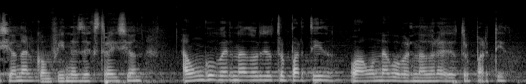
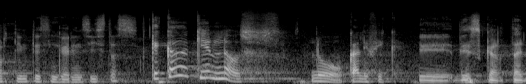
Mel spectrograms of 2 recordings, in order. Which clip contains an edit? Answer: second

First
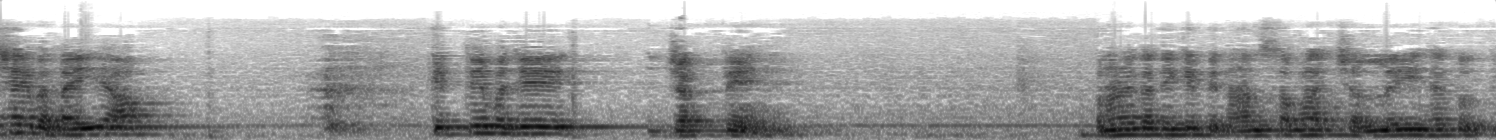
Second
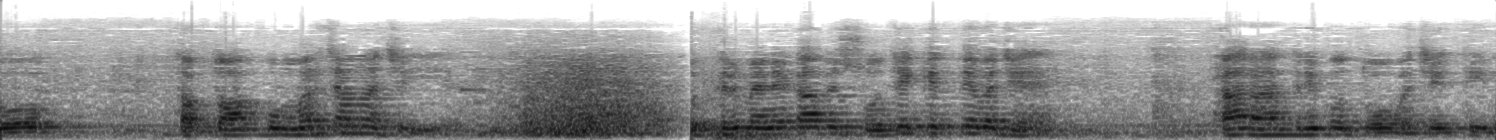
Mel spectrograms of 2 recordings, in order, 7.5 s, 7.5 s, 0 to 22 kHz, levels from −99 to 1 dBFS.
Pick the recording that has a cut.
second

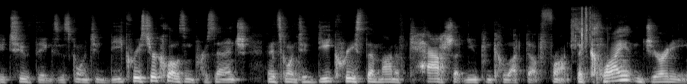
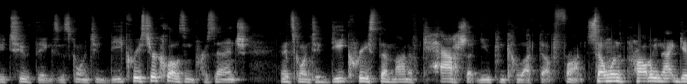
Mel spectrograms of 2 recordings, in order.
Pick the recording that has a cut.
first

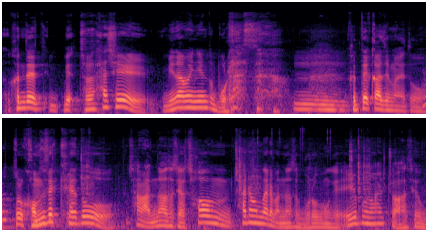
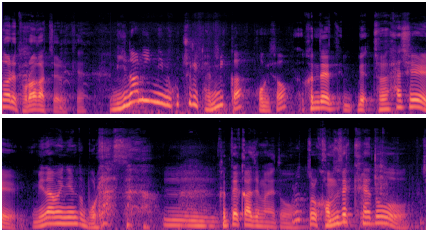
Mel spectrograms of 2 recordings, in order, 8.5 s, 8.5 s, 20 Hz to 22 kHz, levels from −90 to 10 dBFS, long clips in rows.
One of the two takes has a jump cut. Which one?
second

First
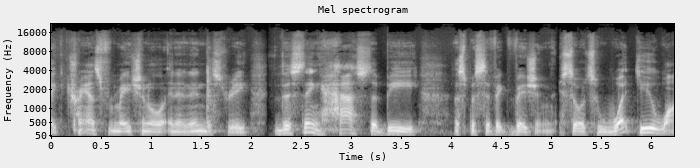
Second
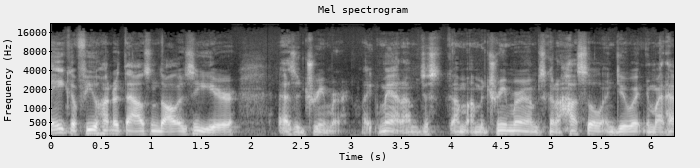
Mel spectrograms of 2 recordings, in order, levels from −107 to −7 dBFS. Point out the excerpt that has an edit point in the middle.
first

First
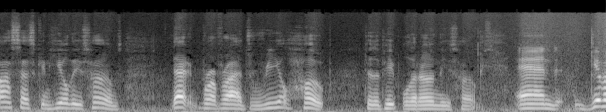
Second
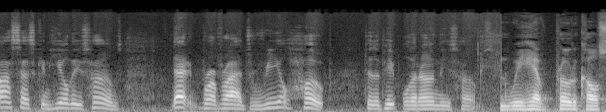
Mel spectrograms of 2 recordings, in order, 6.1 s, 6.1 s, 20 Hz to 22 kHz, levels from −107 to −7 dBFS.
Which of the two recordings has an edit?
second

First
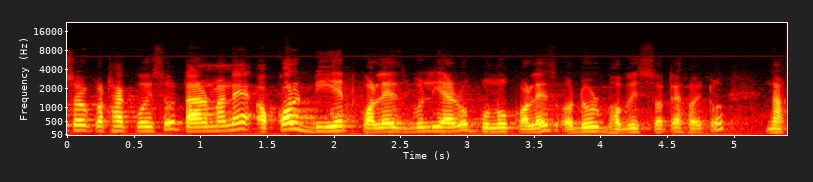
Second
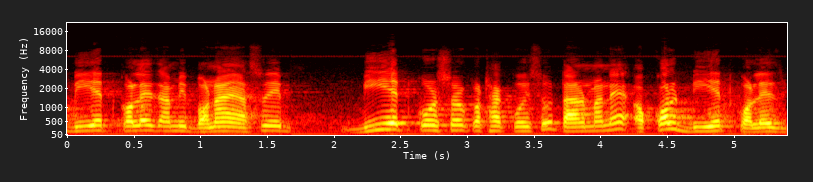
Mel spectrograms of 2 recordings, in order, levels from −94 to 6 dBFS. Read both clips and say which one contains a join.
second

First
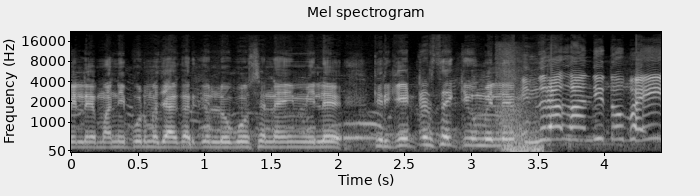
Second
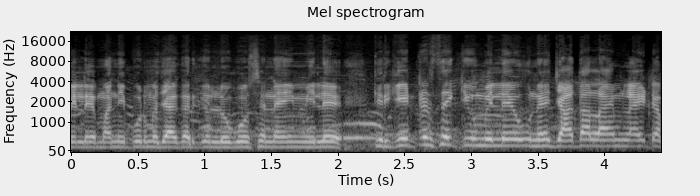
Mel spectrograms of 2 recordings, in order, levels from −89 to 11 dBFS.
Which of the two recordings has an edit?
first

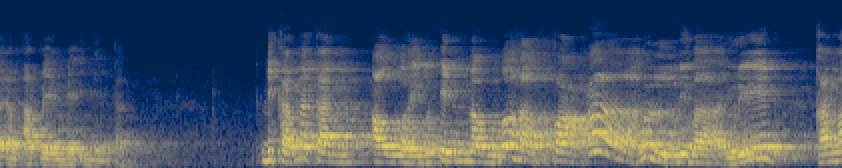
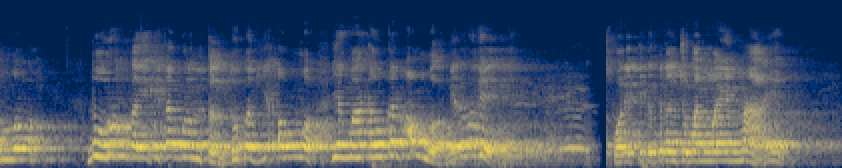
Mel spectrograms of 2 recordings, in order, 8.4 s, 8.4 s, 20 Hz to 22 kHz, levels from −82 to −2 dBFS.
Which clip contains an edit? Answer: second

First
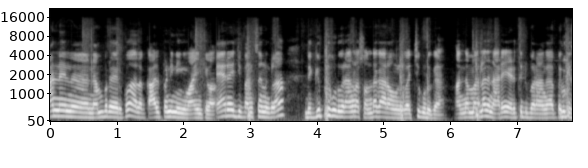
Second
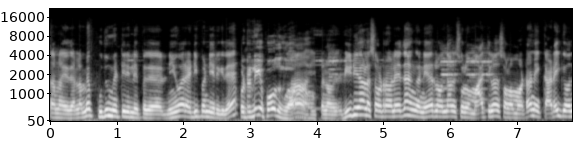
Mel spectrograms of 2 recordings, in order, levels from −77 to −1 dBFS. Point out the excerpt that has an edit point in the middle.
first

